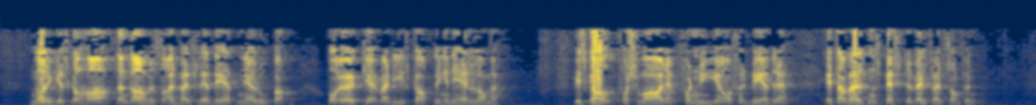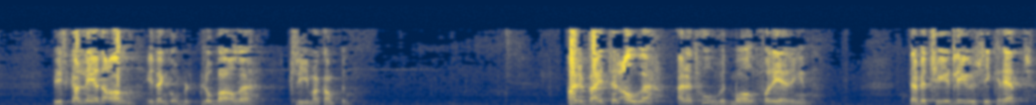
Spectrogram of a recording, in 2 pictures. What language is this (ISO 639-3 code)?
nno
